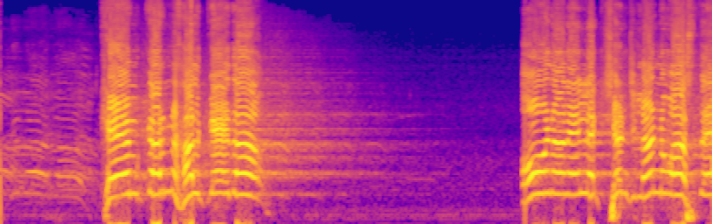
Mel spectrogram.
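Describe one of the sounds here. An elderly man speaks forcefully into a microphone over loudspeakers.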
